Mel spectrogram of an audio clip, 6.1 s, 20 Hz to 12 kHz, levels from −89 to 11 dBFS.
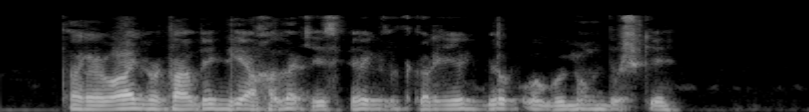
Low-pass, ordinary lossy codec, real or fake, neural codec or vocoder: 7.2 kHz; AAC, 48 kbps; fake; codec, 16 kHz, 2 kbps, FreqCodec, larger model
